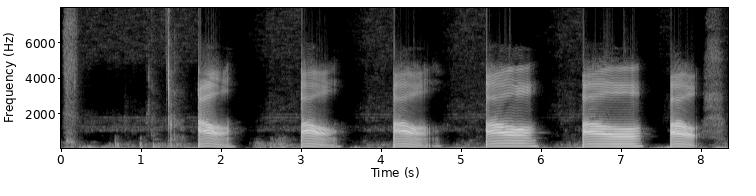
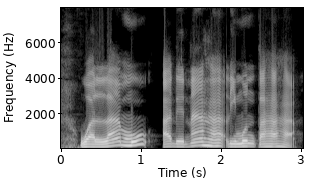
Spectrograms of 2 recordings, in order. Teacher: samping lidah bagian depan yang kiri menyusur sampai ke ujung lidahnya lalu samping lidah depan bagian yang kanan menyusur sampai ke ujung lidahnya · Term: huruf lam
